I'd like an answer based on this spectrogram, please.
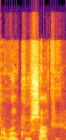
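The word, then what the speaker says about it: Oroku Saki: his real identity is orakusaki who is the shredder yes and it's pronounced arokusaki rokusaki yes okay one more pick right last pick i'm gonna go with food and drink for 100.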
